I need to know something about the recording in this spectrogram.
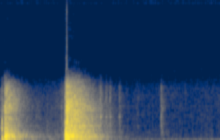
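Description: A hardcover book slapped shut: a quick rush of noise, then a louder sharp slap about two-thirds of a second in.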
